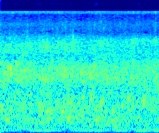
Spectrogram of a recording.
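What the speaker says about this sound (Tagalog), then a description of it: "at ito ang ilog" A river runs through a three-hectare coconut farm lot in Real, Quezon, giving a steady, broadband rush of flowing water with no talk over it.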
